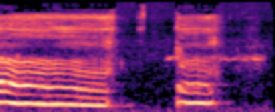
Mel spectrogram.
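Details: Pet fox named Alf, happy and wagging his tail, squeaking because he wants to be hugged and petted: a long, steady, nasal tonal squeak falling slightly in pitch, then a brief second squeak after a pause.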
